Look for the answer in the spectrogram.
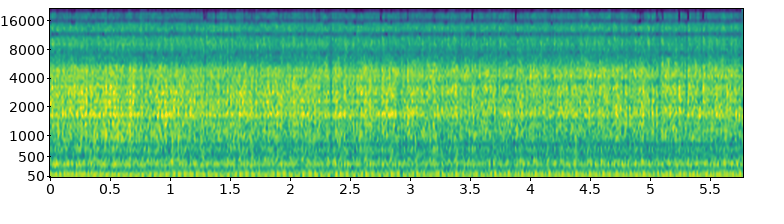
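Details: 3-valve engine after cam install on both sides, valve covers and coil packs refitted: steady even idle with deep low rumble and light tick on top, no misfire or stumble; normal idle.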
